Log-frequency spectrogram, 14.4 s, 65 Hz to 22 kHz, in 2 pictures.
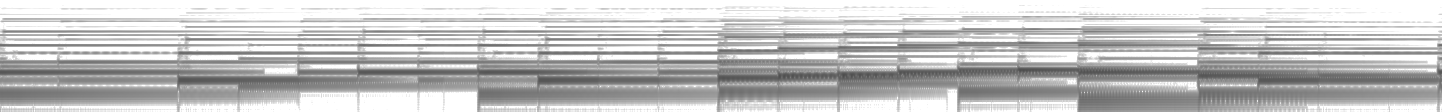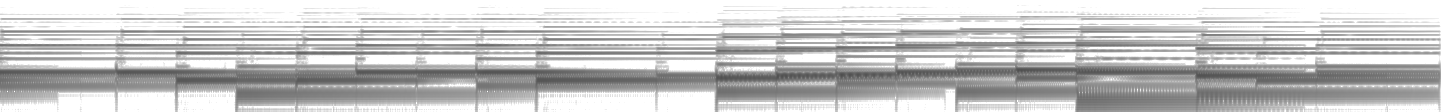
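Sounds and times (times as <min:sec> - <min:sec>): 
Viennese waltz on a MIDI music box: 0:00.0 - 0:14.3.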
